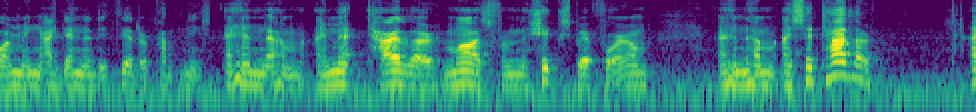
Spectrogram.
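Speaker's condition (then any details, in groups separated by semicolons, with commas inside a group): Cerebral palsy; speech primarily affected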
